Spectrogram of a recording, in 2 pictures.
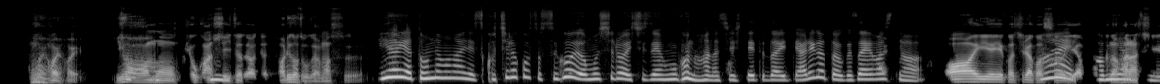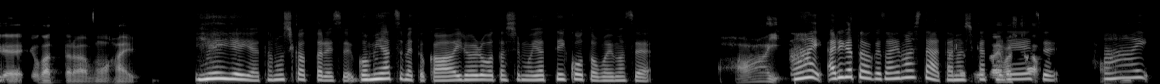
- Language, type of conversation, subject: Japanese, podcast, 日常生活の中で自分にできる自然保護にはどんなことがありますか？
- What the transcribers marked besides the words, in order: none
